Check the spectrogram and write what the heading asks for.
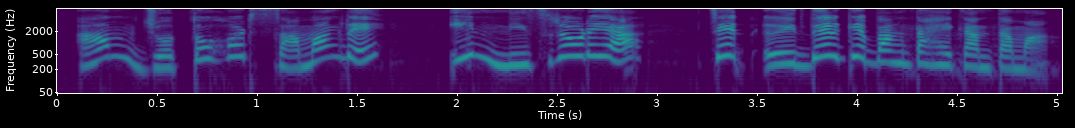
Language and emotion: Santali, angry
